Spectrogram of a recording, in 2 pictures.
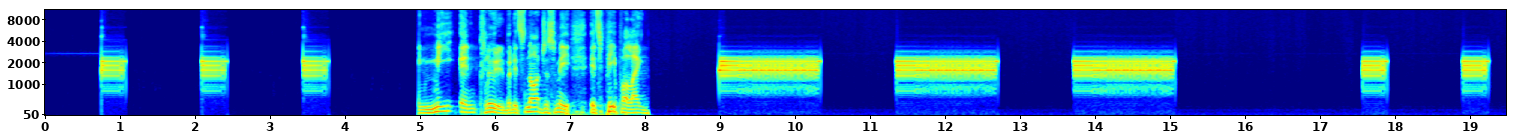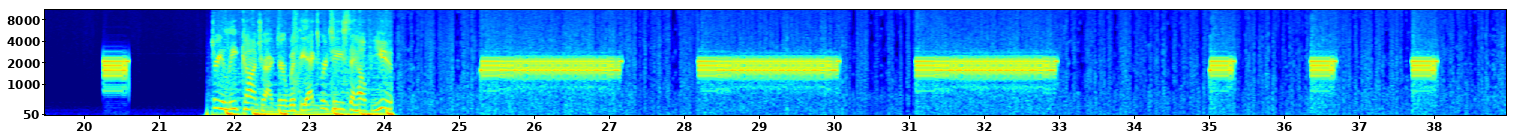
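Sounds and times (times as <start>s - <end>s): buzzy warbling digital data tones: 21.8s - 38.9s.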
